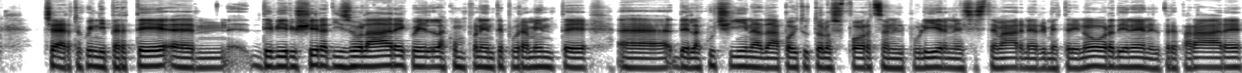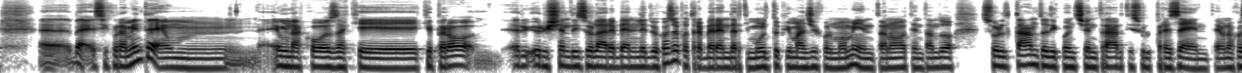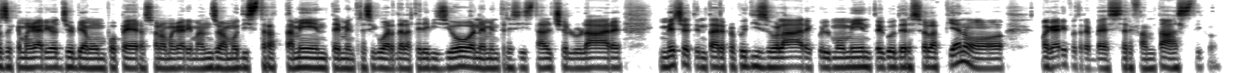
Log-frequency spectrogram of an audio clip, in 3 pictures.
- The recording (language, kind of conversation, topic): Italian, podcast, C'è un piccolo gesto che, per te, significa casa?
- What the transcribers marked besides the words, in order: none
